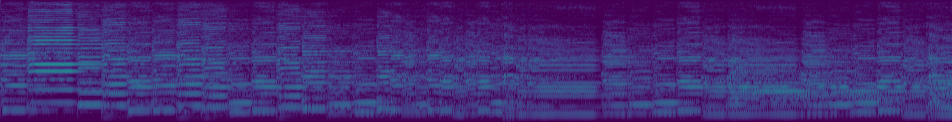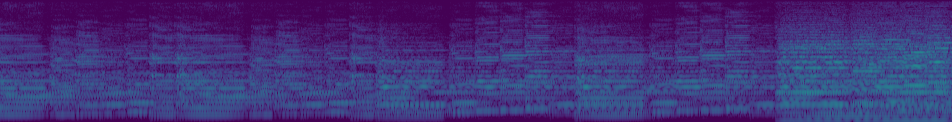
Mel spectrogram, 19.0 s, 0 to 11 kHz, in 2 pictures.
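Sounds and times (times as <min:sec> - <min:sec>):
cello playing bowed melody: 0:02.2 - 0:19.0.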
